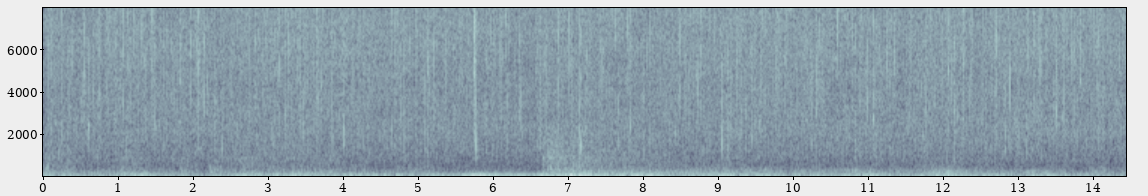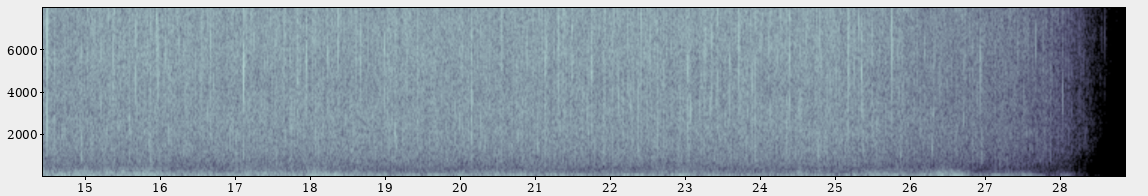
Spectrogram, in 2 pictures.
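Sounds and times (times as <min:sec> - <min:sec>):
thunderstorm: 0:00.0 - 0:22.9.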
